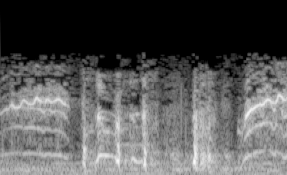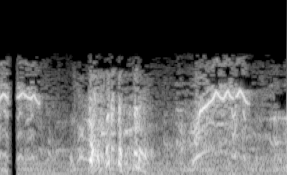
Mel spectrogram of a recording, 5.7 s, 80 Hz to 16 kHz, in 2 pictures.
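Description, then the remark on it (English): A horse, hitched by a rope to tow a car 10 miles to Palm Springs, whinnies several times in a row, the high neighs rough and raspy, broken up by snorting, coughing-like bursts in between, loud with no talking. “I think the horse is horse.”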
